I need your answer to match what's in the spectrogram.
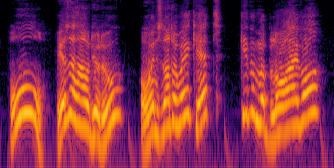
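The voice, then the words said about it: Poor, clichéd put-on Welsh accent. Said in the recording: “almost a Welsh racial stereotype ... It's like Ivor the Engine ... it's a bit cliche ... your Welsh accent is terrible”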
